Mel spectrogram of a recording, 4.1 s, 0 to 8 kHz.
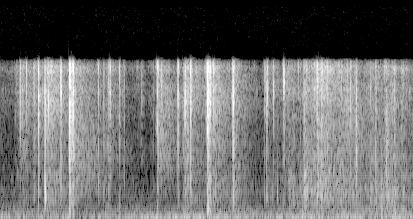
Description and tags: Snapping sticks and branches 12
Snapping sticks and branches
Digital Recorder
branches, break, lumber, snap, snapping, sticks, wood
